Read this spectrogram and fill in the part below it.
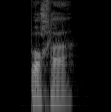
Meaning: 1. young man who has not yet reached adulthood; youngling, youngster, youth 2. Jewish young man who has not yet reached adulthood; Jewish youngling, Jewish youngster, Jewish youth, young Jew
- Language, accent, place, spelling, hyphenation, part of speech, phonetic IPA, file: German, Germany, Berlin, Bocher, Bo‧cher, noun, [ˈbɔxɐ], De-Bocher.ogg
